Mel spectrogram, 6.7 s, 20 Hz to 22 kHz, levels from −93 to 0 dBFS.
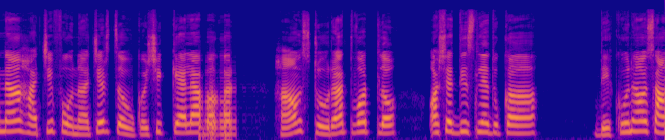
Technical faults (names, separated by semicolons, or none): robotic sound from repeated short buffers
